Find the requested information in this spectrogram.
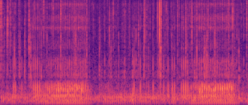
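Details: Cat purring beside a crackling fireplace in a cozy spring setting; a low, rumbling purr swells and fades about every two and a half seconds while sharp pops and snaps of burning wood cut through.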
